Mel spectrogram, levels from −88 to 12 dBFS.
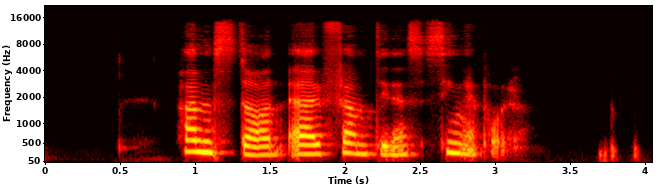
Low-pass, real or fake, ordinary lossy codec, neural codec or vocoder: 14.4 kHz; fake; Opus, 64 kbps; autoencoder, 48 kHz, 32 numbers a frame, DAC-VAE, trained on Japanese speech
